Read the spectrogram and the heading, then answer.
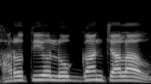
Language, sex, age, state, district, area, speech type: Bengali, male, 60+, West Bengal, Jhargram, rural, read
